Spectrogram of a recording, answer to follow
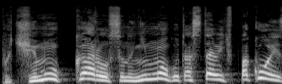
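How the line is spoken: Shouting. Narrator (Russian): закричал он

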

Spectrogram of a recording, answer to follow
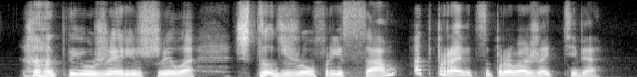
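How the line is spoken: Laughing loudly. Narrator (Russian): Он расхохотался

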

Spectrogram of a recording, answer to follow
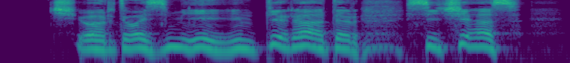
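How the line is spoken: Frightened whimpering whine. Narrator (Russian): Захныкал Бучер, слишком боясь повернуться спиной

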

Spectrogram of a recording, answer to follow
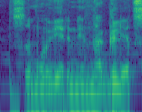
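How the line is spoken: Gruff grumble. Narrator (Russian): буркнул незнакомец

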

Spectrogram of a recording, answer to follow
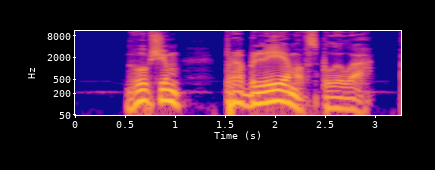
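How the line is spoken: Low whisper. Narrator (Russian): прошептал Тихонов, понизив голос до шепота

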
